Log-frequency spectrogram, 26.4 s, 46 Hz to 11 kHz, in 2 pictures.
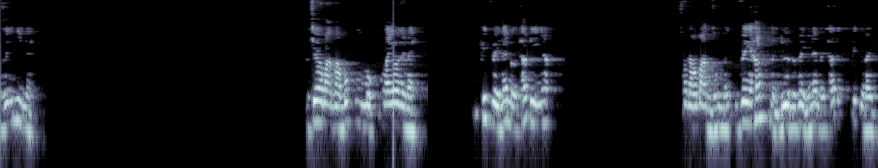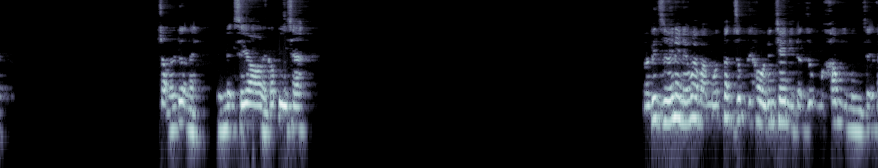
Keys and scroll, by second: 9.6 Escape, 11.9 typing, 14.5 space, 15.5 Escape, 17.6 c, 17.9 o, 18.2 space, 23.3 space.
